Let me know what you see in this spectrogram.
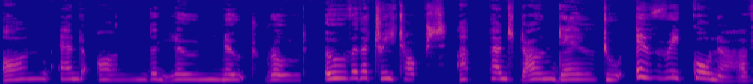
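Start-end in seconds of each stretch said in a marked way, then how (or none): none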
